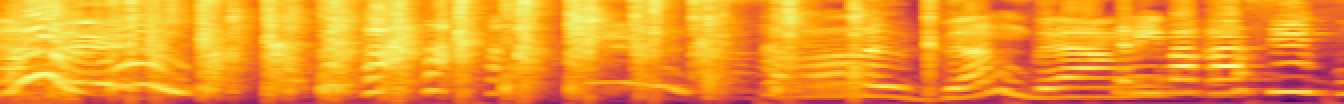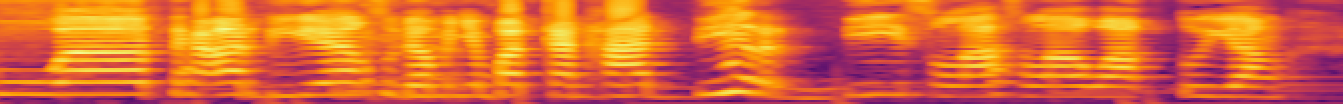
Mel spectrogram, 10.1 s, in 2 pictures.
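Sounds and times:
hand clapping: 0.0 - 3.8
speech: 3.4 - 10.0.

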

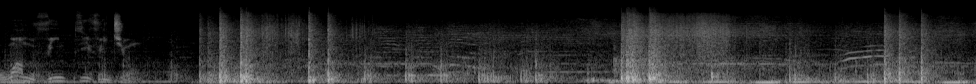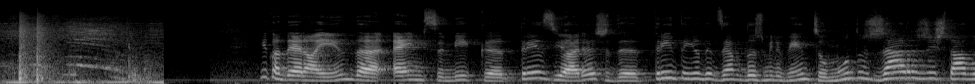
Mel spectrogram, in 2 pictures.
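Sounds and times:
speech: 0.0 - 2.1, 12.5 - 19.5
fireworks display: 2.0 - 10.4.

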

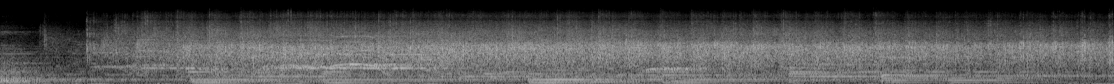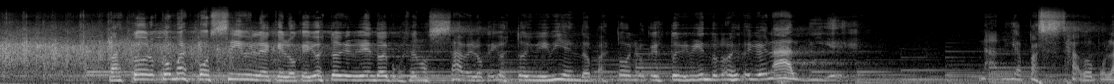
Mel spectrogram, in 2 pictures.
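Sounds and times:
audience applause: 0.5 - 13.9
speech: 12.3 - 19.9, 21.3 - 22.2.

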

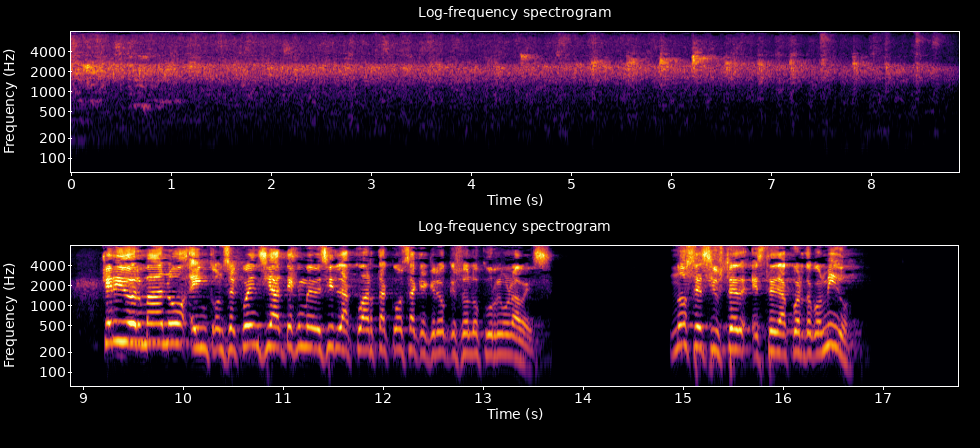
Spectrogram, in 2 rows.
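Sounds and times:
audience applauding: 0.0 - 9.8
speech: 9.2 - 13.8, 14.9 - 16.8.

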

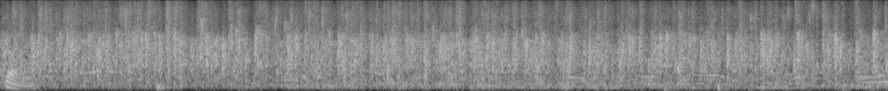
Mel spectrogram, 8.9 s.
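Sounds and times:
audience applause at the Conan show: 0.0 - 8.8.

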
